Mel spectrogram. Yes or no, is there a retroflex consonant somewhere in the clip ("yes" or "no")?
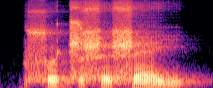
yes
